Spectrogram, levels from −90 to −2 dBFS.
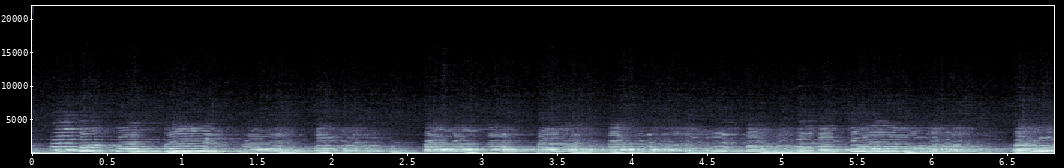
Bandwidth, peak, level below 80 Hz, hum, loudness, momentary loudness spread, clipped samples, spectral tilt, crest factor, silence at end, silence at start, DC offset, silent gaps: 6 kHz; -4 dBFS; -36 dBFS; none; -19 LUFS; 7 LU; under 0.1%; -9.5 dB/octave; 14 dB; 0 s; 0 s; under 0.1%; none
